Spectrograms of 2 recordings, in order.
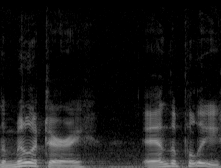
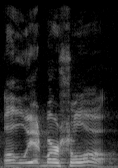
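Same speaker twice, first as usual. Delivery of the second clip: mock excuse; 9 semitones higher, 5 dB louder than usual. Mocking officials' excuse.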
